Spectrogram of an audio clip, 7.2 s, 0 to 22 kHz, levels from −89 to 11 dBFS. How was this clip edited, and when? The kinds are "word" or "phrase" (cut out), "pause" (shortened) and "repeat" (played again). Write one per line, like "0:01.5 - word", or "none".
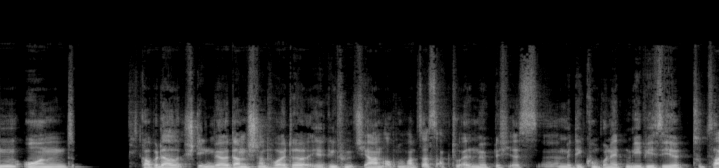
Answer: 0:04.2 - phrase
